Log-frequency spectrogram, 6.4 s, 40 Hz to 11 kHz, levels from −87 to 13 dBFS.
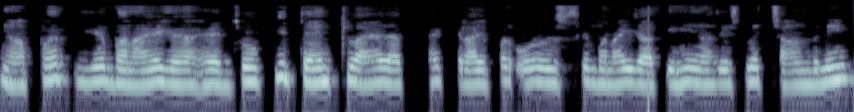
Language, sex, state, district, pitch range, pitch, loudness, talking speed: Hindi, male, Uttar Pradesh, Muzaffarnagar, 165-185 Hz, 175 Hz, -16 LUFS, 205 wpm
